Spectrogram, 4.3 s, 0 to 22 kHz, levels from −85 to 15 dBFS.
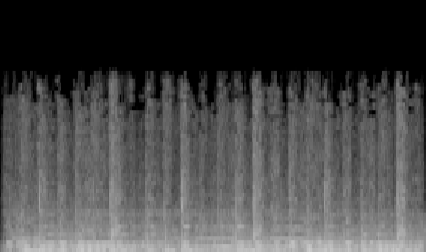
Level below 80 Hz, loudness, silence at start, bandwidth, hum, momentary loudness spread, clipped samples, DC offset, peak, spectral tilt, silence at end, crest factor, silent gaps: -14 dBFS; -12 LUFS; 0 s; 15.5 kHz; none; 3 LU; under 0.1%; under 0.1%; 0 dBFS; -5.5 dB/octave; 0 s; 10 dB; none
